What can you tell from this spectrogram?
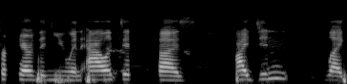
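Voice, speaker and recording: A woman's fairly high voice at a moderate pace, in a dry, close sound with no echo. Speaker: actor. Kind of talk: casual chat. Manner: loud.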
